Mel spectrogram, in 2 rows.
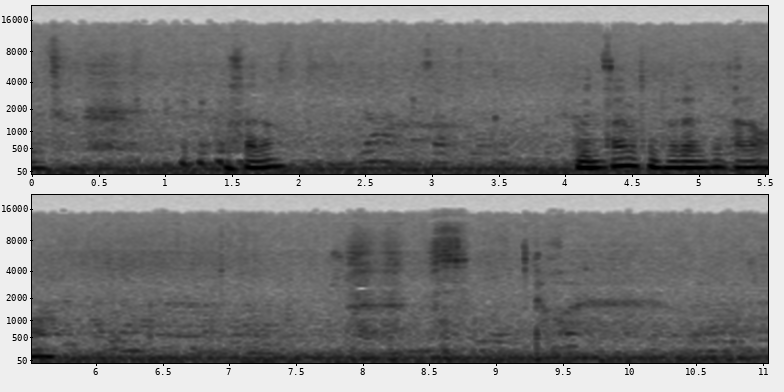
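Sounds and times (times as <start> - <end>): steady low hum: 0.0 - 11.0
faint whispering: 5.5 - 11.0.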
